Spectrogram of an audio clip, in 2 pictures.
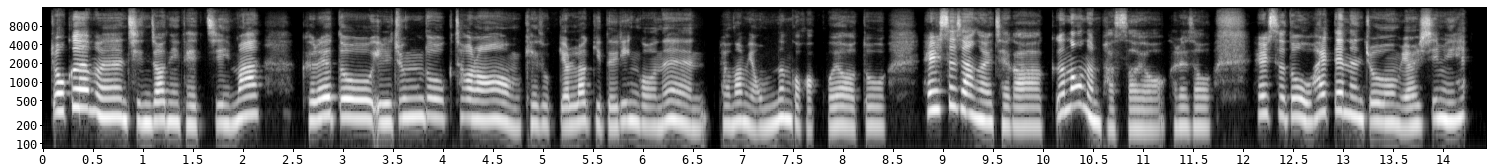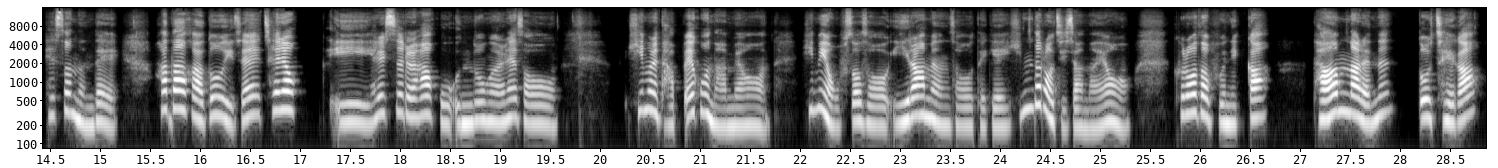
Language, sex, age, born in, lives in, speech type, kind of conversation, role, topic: Korean, female, 25-29, South Korea, United States, conversation, advice, user, 일과 개인 생활의 균형을 어떻게 잘 맞출 수 있을까요?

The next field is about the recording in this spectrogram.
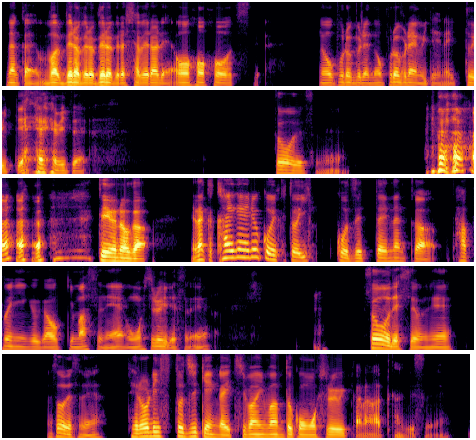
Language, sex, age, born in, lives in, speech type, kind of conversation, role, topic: Japanese, male, 20-24, Japan, Japan, conversation, podcast, guest, 旅行中に起きた面白いハプニングを教えてくれますか？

